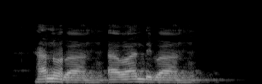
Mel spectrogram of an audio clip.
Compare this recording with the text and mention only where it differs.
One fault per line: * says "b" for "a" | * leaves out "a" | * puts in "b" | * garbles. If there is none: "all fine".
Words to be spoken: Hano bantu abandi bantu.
all fine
